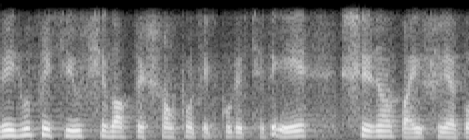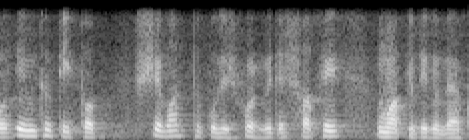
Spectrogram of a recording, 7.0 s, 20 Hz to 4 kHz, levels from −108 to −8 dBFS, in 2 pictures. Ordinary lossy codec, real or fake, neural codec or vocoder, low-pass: none; fake; codec, 16 kHz, 0.5 kbps, FunCodec, trained on Chinese and English, 25 frames a second; 3.6 kHz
